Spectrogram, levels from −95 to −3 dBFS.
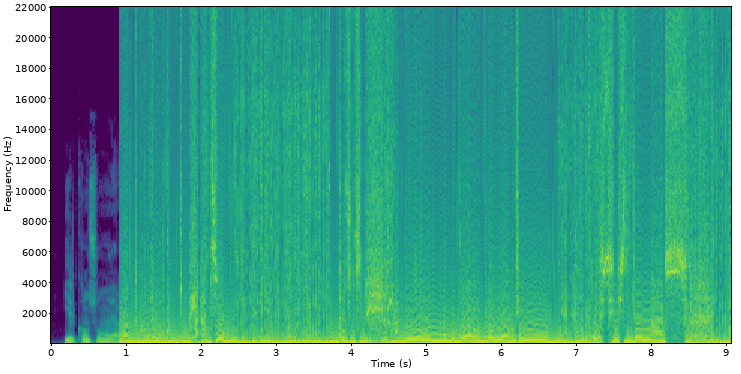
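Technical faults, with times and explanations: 0.91–9.07 s, float read as integer: from here to the end the speech turns into a loud, harsh, near-square wave at an almost fixed, high level, with the background noise as loud as the talking, though pitch still comes through. This is likely 32-bit float samples being read as 32-bit integers.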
